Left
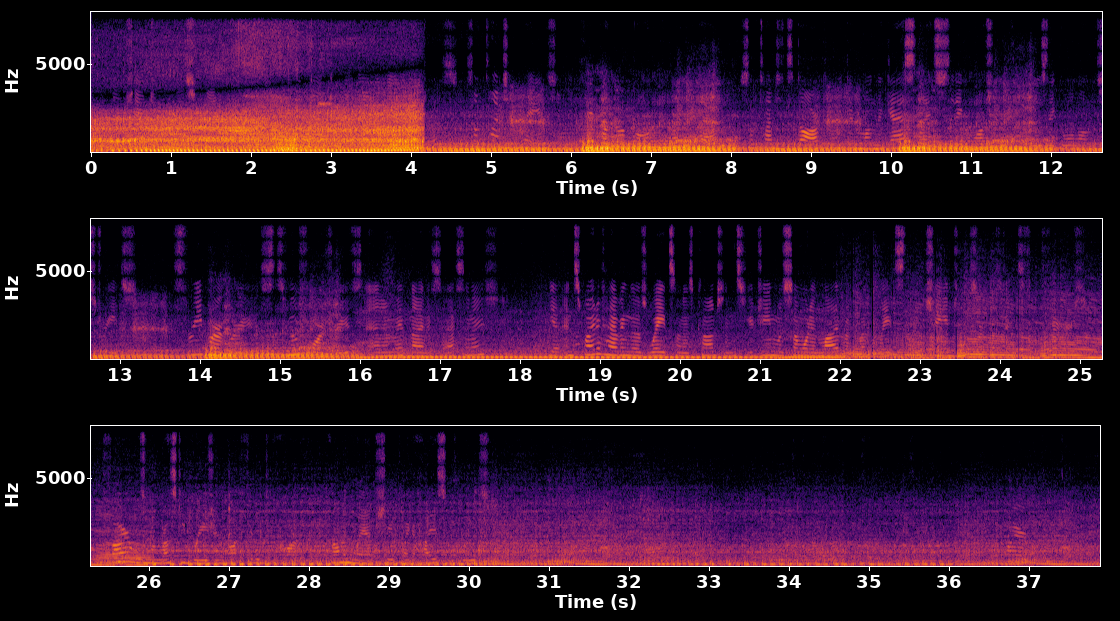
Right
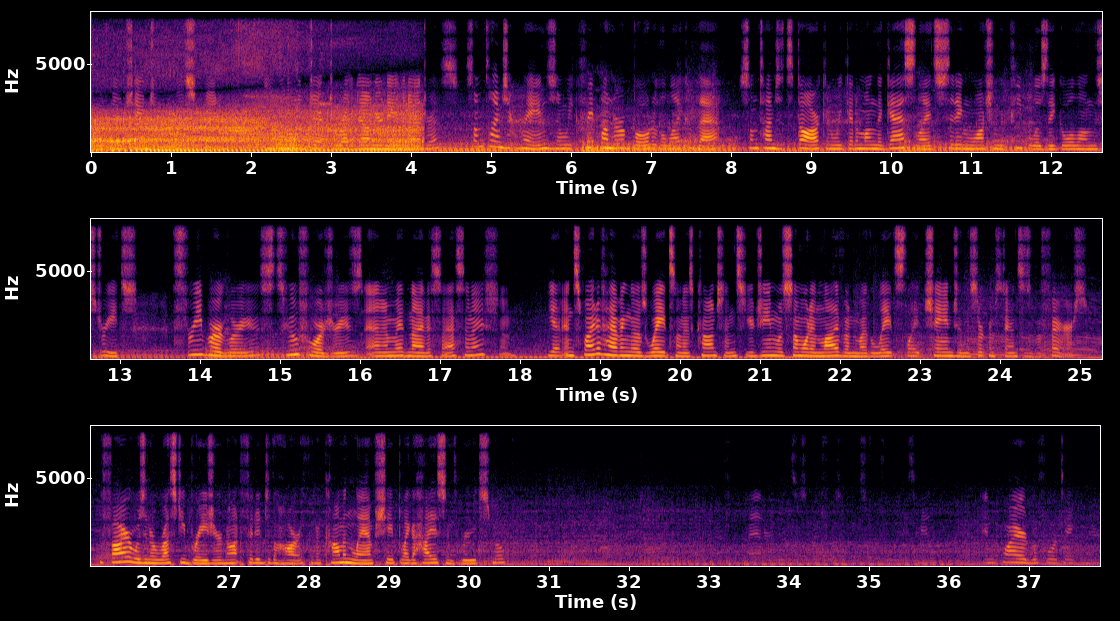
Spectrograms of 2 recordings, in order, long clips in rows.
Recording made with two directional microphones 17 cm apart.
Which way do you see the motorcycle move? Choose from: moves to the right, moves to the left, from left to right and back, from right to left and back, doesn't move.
moves to the left.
